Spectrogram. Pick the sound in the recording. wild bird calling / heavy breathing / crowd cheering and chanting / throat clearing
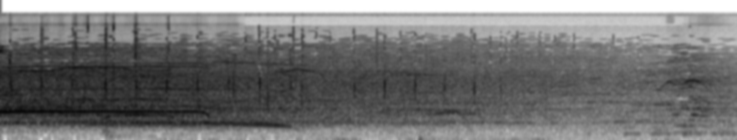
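crowd cheering and chanting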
